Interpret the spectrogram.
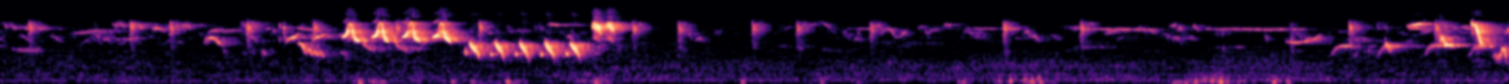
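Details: Rare sikatan londo in rich varied song: quick chattering notes, a burst of rapid buzzy pulses sliding into lower rolling trilled notes, then a string of thin high whistles and chips.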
